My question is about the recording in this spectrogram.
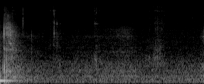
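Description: Faint, soft scraping of a metal spoon working through the soft flesh and seed cavity of a Tashkent melon, with a few light ticks.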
